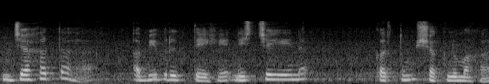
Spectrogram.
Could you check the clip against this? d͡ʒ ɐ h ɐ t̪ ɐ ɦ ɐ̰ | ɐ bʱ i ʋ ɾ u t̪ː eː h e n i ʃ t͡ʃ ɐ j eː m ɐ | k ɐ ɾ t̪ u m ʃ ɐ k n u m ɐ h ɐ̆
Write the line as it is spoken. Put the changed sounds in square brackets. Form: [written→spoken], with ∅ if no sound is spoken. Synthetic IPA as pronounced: d͡ʒ ɐ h ɐ t̪ ɐ ɦ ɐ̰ | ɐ bʱ i ʋ ɾ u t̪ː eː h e n i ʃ t͡ʃ ɐ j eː [m→n] ɐ | k ɐ ɾ t̪ u m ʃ ɐ k n u m ɐ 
